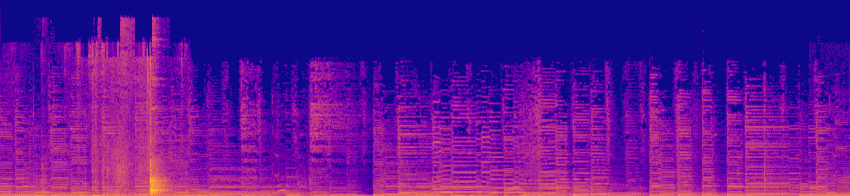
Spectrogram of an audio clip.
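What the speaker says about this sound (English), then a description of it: "So first you just have to chop one small onion." Rapid knife chopping of an onion on a cutting board, with one sharper knock near the start, over a steady background of music.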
